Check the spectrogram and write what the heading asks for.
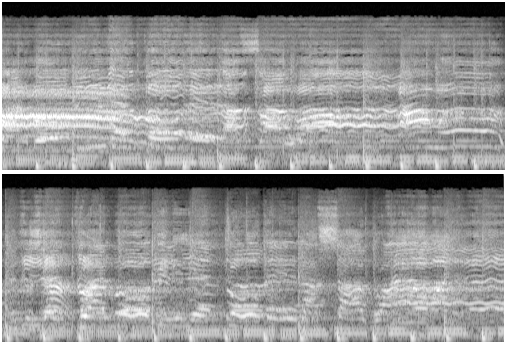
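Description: An audience shouting and yelling loudly together, a dense, sustained roar of many voices over a steady, driving drumbeat and music that continues throughout.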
